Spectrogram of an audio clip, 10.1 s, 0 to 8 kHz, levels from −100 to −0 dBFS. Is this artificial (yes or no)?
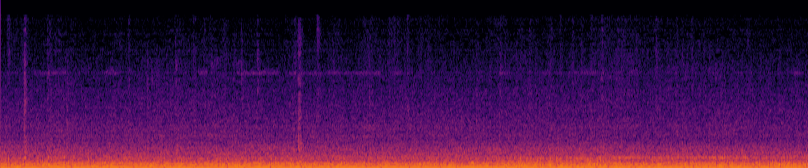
yes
